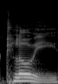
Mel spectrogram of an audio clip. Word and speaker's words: Khloe: hard to read it it's Chloe so it's not CLE oh it's good an H in it but it's just Chloe so it's not Chloe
